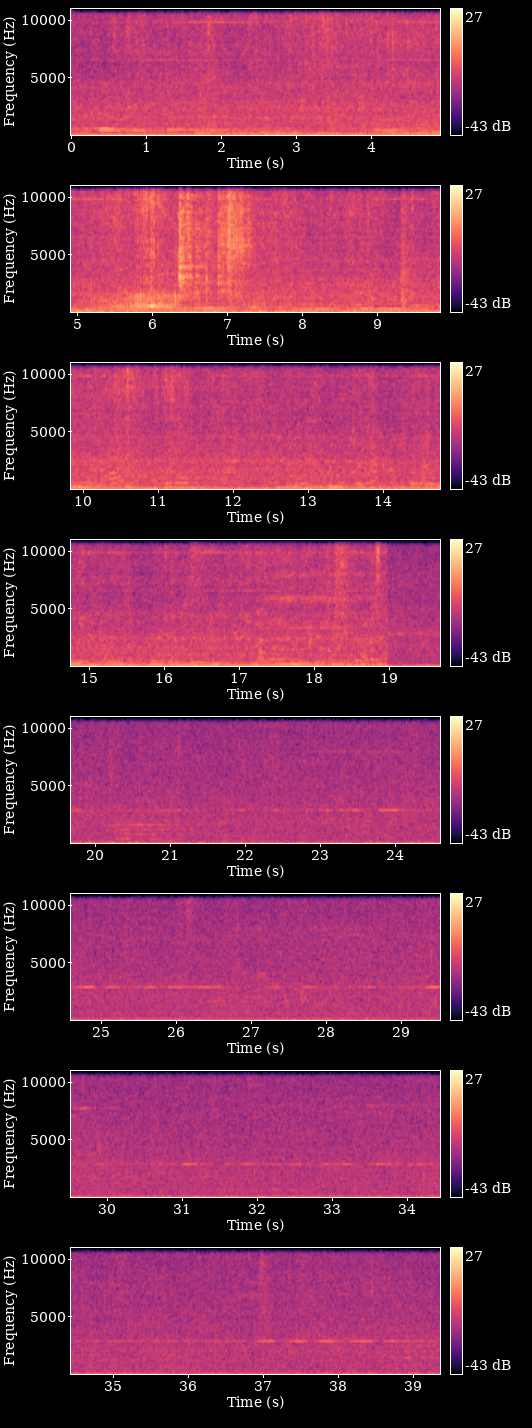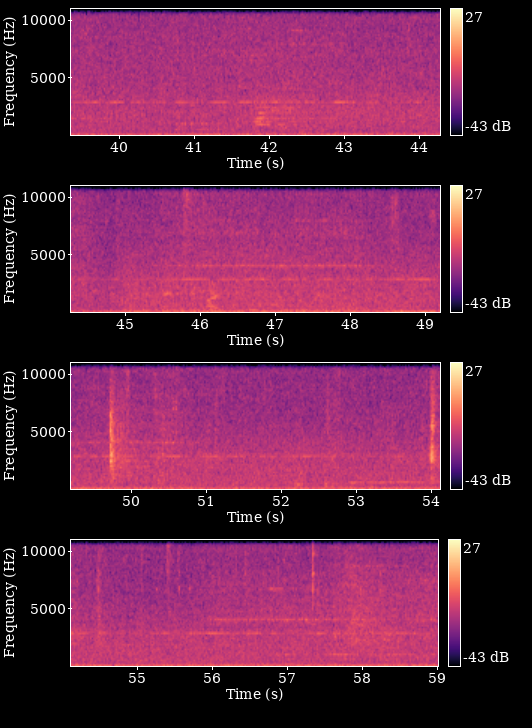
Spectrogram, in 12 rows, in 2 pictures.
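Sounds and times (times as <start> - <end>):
voices of passers-by: 0.0 - 19.1, 31.3 - 59.0
traffic rumble: 0.0 - 20.3, 21.0 - 59.0.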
